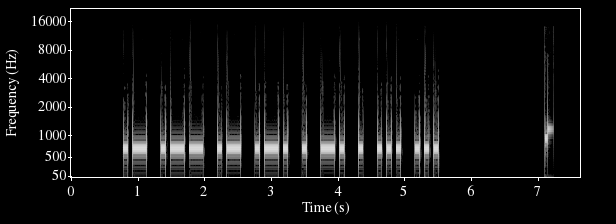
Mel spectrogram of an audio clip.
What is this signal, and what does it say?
Morse code, heard as a keyed tone, about 17 wpm, 700 Hz. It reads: AWARENESS
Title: Top 1501-1750 Words 17wpm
